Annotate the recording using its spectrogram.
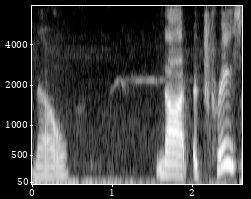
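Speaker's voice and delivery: put-on defeated tone, woman's voice. Acting out a frustrated woman answering a question, imitating a defeated woman. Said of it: "defeated kind of".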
